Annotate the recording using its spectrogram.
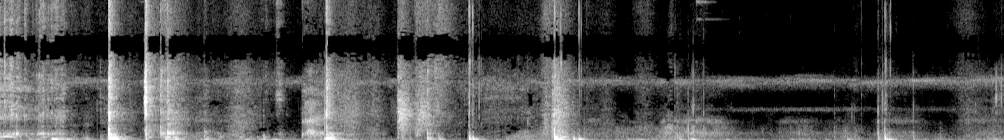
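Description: Handling noise from a phone camera being moved about, with scattered sharp knocks and clatters, the loudest about a second in and just past the halfway point, and rustling in between. A faint steady high-pitched tone runs underneath.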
